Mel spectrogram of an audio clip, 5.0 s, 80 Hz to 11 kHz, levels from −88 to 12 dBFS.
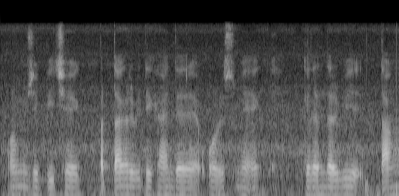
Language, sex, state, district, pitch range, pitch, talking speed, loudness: Hindi, male, Manipur, Imphal West, 95-100 Hz, 95 Hz, 205 wpm, -21 LUFS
